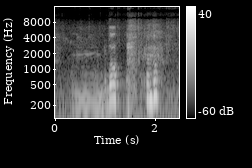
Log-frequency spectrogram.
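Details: Holstein Friesian cow calving on a Bangladeshi dairy farm, bull calf born: a soft low moo of about half a second, then loud Bengali speech from people helping the delivery.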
